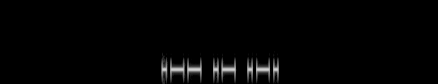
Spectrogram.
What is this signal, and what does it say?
Morse code, heard as a keyed tone, about 27 wpm, 690 Hz. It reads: WAR
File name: Easy Words - Speed-Racing with Hints - 22wpm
